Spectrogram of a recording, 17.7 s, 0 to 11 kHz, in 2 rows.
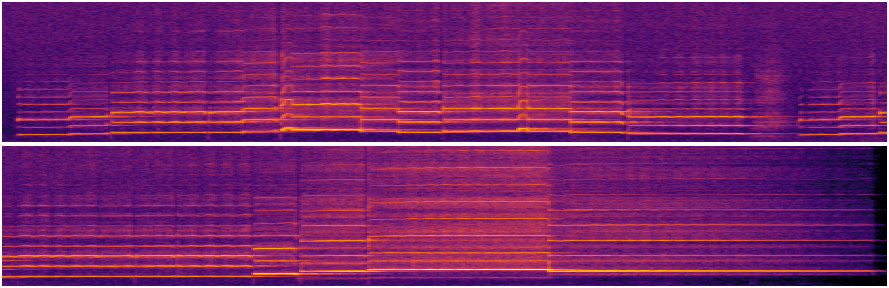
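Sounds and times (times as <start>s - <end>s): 
whistle in D: 0.2s - 17.6s.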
